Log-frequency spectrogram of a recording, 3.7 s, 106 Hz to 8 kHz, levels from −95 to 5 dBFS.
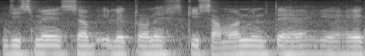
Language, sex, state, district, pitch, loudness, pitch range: Hindi, male, Gujarat, Gandhinagar, 120 Hz, -15 LUFS, 115-120 Hz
